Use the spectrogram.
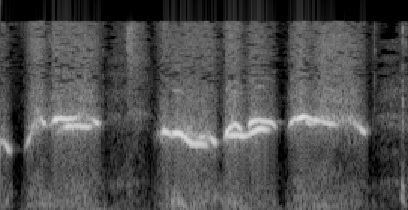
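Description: A person whistles a short, wavering tune in several sustained phrases separated by brief pauses, close and fairly loud, with no one talking.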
